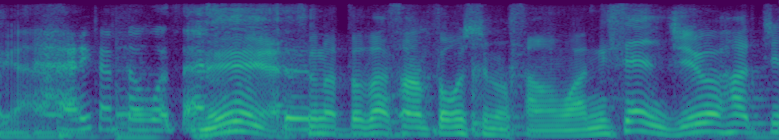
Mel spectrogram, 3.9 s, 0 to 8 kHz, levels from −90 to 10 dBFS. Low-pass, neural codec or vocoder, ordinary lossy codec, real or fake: 7.2 kHz; codec, 16 kHz, 2 kbps, X-Codec, HuBERT features, trained on balanced general audio; none; fake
